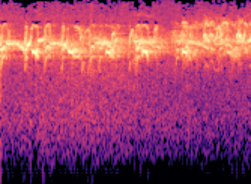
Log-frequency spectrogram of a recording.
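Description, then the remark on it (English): A flock of white-collared swifts, huge all-black swifts the size of small falcons, flies toward a small waterfall with a cave entrance in southern Mexico at sunset, giving a dense chorus of shrill, high-pitched chattering calls that overlap continuously and stay fairly loud throughout, with no voices present. “It's a flight of white-colored swifts, huge swifts the size of small falcons, winging toward the waterfall.”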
